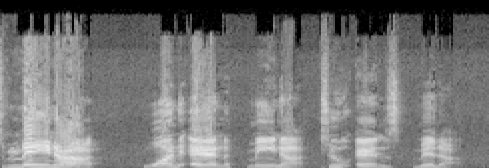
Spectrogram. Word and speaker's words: Mina: for that to be a moment here ah Minna it's Mina 1n Mina to ends Minna pers is spelled of what end therefore Mina walking in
